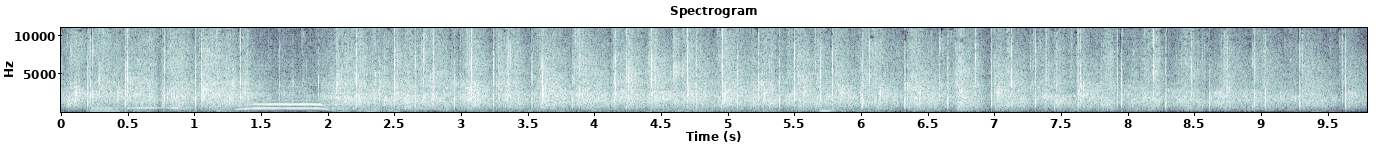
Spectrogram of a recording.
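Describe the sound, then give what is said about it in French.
Conference audience giving loud, sustained applause during closing thanks at a science event, dense claps throughout with a brief whistle near the start. “Là, je voudrais vraiment un tonnerre d'applaudissements.”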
